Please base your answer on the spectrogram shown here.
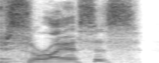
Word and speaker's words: psoriasis: psoriasis? That is a silent P.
